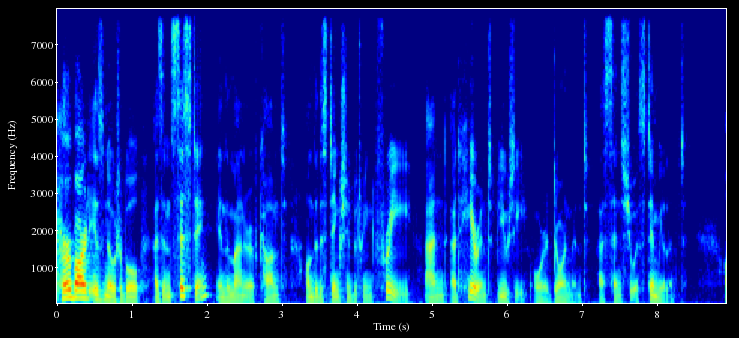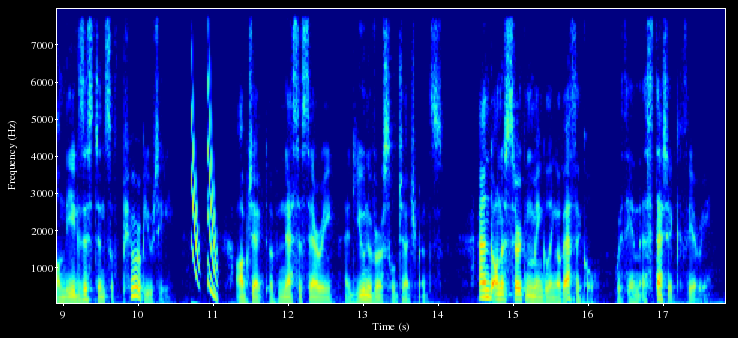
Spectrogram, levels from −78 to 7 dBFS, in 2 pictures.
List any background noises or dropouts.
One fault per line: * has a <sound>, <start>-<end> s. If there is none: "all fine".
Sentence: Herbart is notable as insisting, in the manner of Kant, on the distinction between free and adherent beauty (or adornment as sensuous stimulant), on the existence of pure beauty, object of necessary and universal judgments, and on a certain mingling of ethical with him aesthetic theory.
* has a chirp, 10.7-11.1 s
